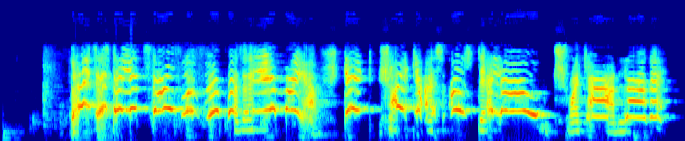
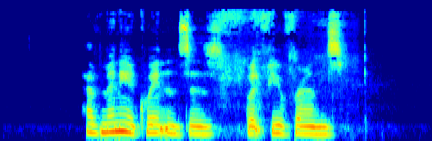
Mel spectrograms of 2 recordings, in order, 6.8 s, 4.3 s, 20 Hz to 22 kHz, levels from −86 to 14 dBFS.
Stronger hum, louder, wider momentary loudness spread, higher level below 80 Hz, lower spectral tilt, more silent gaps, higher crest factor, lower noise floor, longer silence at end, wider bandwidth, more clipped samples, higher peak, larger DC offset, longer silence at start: neither; first, -12 LUFS vs -17 LUFS; second, 6 LU vs 11 LU; second, -76 dBFS vs -56 dBFS; second, 0.5 dB/octave vs -4 dB/octave; neither; about the same, 14 dB vs 16 dB; second, -46 dBFS vs -78 dBFS; second, 0.2 s vs 0.9 s; second, 7.2 kHz vs 17 kHz; neither; about the same, 0 dBFS vs -2 dBFS; neither; second, 0.45 s vs 0.85 s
